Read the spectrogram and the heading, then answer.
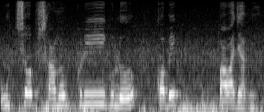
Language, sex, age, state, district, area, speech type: Bengali, female, 60+, West Bengal, Kolkata, urban, read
